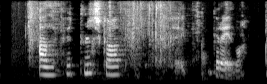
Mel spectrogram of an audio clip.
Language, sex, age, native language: Icelandic, female, 9, Icelandic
